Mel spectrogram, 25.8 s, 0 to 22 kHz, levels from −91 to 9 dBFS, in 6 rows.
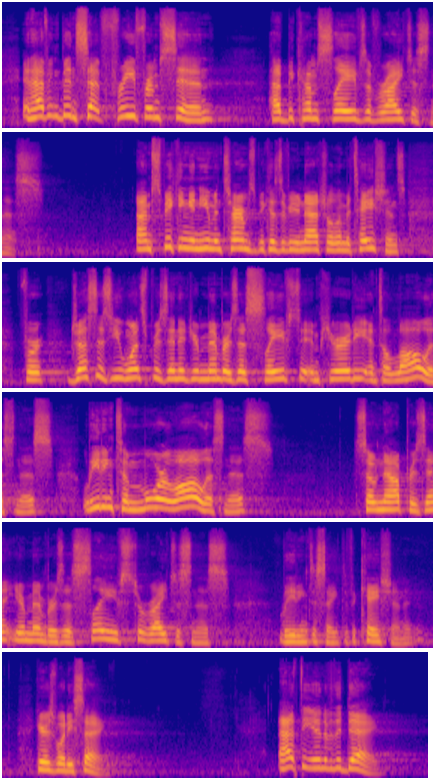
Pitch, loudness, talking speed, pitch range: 205 Hz, -18 LUFS, 145 wpm, 160-230 Hz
